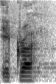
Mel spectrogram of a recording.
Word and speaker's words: ICHRA: that's a mouthful so I'm gonna phonetically pronounce it Achra not much just a little bit shorter easier for me to say this is new like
